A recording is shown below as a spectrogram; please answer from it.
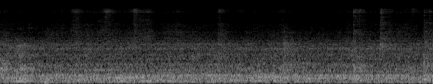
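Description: Steady low rumbling background noise with no clear voice.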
